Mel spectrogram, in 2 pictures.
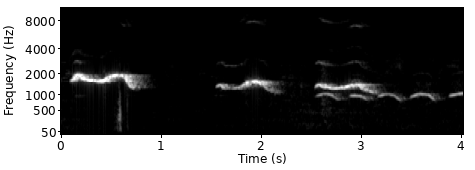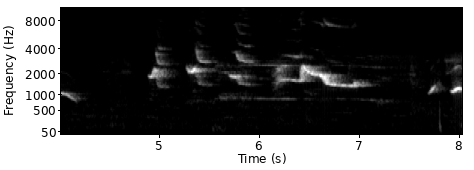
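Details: Laughingthrush singing: clear whistled phrases, first a steady high note, then lower looping warbles and a burst of quick rising and falling notes, with brief pauses between phrases.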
